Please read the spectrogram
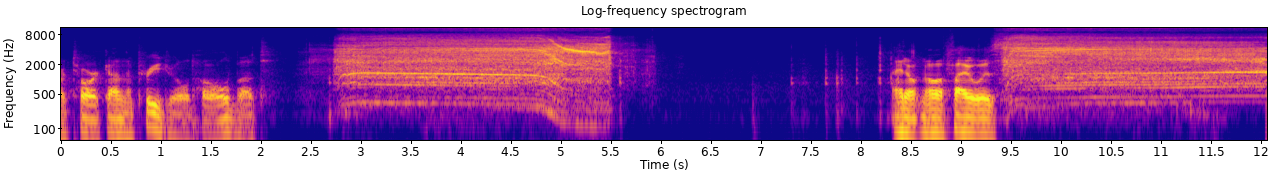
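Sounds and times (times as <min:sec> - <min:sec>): cordless screwdriver motor whining: 0:02.5 - 0:06.0, 0:09.4 - 0:12.0.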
